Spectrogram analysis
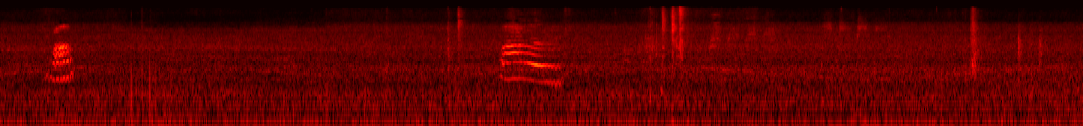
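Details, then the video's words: Aggressive pregnant stray cat living on the street, attacking another cat; two short strained meows, one near the start and one midway, over a steady low rumble of traffic noise. "Aggressive Pregnant Cat Attacks Other Cat."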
